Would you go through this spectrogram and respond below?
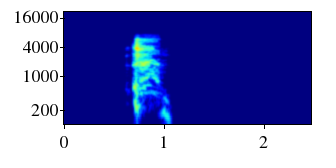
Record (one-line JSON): {"cough_length": "2.5 s", "cough_amplitude": 28962, "cough_signal_mean_std_ratio": 0.22, "survey_phase": "beta (2021-08-13 to 2022-03-07)", "age": "18-44", "gender": "Female", "wearing_mask": "No", "symptom_none": true, "smoker_status": "Ex-smoker", "respiratory_condition_asthma": false, "respiratory_condition_other": false, "recruitment_source": "REACT", "submission_delay": "2 days", "covid_test_result": "Negative", "covid_test_method": "RT-qPCR"}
